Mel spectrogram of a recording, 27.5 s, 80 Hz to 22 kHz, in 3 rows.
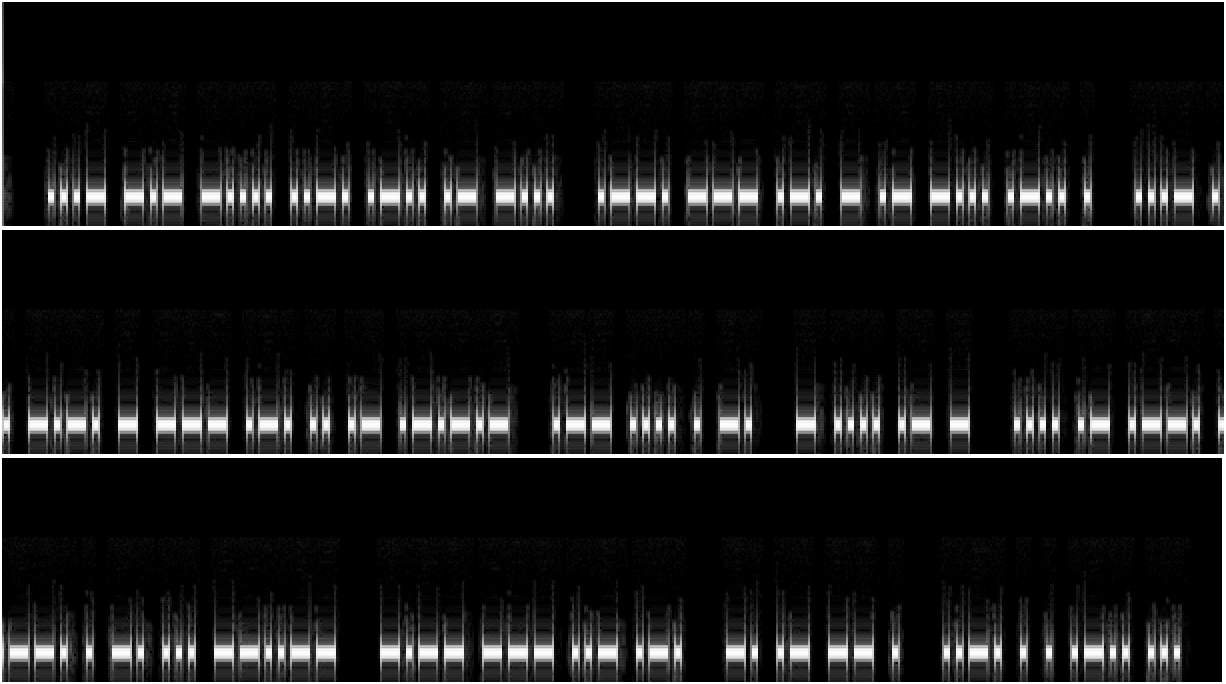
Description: Morse code, heard as a keyed tone, about 25 wpm, 600 Hz. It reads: VK6FLAB PORTABLE VICTORIA. WHEN THAT HAPPENS, YOUR NAME FEELS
